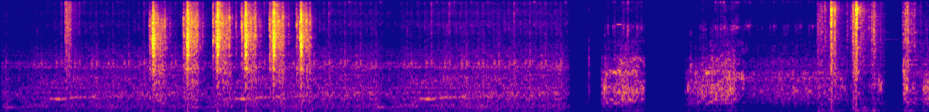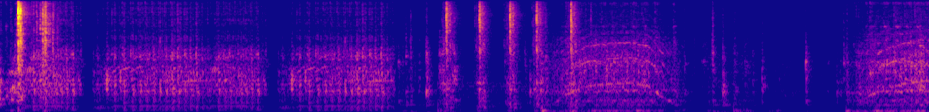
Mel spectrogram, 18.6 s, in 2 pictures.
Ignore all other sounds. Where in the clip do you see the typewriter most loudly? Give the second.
2 s.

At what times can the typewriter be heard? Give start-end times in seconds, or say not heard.
1.4-3.1, 8.2-9.8, 13.7-15.2.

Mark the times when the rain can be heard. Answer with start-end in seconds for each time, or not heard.
not heard.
